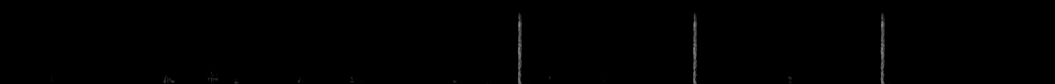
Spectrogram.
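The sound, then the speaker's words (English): Three sharp, loud hand claps spaced slowly and evenly about two seconds apart, preceded by faint, low murmuring sounds in an otherwise quiet space. “Tariel, you giving a slow clap right now?”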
